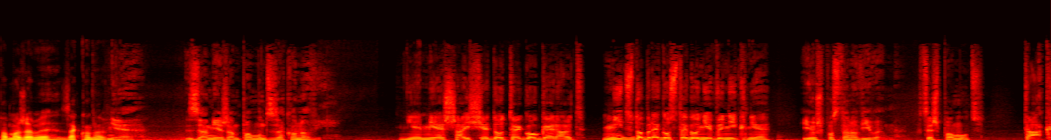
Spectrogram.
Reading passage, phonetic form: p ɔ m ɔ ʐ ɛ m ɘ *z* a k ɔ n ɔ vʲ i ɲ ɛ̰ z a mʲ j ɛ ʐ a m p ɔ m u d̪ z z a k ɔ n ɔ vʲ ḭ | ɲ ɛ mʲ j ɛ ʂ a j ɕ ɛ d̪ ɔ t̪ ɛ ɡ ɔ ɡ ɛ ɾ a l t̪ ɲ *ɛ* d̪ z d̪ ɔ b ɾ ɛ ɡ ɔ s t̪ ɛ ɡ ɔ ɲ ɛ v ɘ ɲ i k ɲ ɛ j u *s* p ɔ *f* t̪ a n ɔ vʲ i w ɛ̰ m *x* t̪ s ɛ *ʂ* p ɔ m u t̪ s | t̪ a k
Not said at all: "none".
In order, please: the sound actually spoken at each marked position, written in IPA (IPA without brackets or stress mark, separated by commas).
z, i, ʂ, s, x, ʂ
